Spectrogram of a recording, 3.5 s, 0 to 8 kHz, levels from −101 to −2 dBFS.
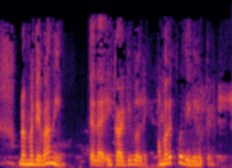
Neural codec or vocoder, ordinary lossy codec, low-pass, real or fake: codec, 16 kHz, 1 kbps, X-Codec, HuBERT features, trained on balanced general audio; MP3, 32 kbps; 7.2 kHz; fake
